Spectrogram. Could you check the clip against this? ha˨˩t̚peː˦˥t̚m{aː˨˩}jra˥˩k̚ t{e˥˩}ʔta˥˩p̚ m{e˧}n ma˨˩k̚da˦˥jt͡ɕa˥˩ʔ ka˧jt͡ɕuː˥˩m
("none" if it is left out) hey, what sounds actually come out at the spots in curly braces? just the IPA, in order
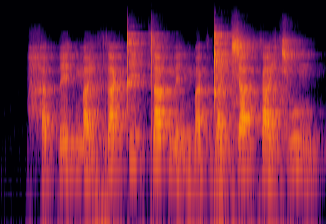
a˨˩, i˥˩, e˨˩

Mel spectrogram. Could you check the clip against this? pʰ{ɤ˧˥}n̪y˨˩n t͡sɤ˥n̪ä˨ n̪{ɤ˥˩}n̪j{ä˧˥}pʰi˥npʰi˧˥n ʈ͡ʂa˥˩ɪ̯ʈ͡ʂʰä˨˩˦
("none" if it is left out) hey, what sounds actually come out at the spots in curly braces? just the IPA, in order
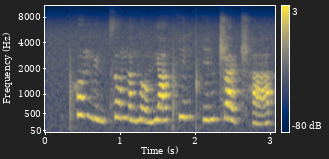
ɤ˥, ɤ˨˩, ä˧˥

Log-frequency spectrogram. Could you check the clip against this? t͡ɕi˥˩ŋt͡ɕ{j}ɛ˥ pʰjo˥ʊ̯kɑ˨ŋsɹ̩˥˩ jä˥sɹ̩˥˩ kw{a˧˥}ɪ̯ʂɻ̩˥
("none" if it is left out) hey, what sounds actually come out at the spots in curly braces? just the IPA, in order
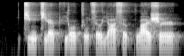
j, a˥

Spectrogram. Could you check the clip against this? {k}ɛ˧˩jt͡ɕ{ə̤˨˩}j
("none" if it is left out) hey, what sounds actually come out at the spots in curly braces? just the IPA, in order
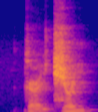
k, ə˧

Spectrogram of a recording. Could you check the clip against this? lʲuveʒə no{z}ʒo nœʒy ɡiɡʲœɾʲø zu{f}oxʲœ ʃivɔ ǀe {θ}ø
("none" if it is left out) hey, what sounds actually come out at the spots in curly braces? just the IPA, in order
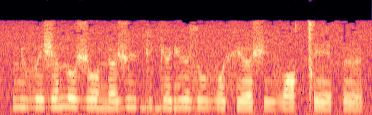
none, v, θ

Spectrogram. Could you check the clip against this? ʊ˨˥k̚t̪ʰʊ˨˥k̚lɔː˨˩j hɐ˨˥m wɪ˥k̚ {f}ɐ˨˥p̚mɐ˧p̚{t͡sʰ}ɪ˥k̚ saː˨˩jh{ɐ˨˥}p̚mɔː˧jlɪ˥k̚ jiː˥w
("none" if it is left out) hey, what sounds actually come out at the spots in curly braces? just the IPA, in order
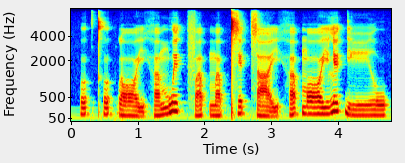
f, t͡s, ɐ˨˥

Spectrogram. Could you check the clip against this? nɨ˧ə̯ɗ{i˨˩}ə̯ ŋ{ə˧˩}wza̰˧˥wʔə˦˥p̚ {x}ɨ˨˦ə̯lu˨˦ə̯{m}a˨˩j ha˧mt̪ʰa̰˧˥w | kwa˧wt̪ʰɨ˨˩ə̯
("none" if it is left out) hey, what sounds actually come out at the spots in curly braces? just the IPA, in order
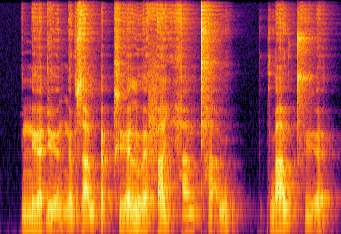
ɨ˨˩, ə˧˩, x, f

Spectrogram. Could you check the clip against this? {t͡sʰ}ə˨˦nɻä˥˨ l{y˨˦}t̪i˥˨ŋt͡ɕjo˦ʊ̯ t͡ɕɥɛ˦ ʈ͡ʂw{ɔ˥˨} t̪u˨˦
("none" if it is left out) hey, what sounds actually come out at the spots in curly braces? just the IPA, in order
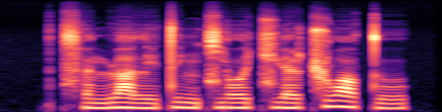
t͡sʰ, i˨˦, ɔ˥˨

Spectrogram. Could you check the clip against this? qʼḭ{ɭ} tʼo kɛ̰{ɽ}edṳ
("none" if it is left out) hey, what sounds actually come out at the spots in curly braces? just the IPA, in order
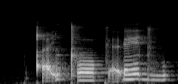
l, ɽ

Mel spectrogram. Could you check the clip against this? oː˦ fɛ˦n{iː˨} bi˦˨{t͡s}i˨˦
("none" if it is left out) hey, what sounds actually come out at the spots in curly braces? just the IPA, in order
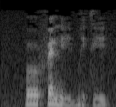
iː˨, t͡s

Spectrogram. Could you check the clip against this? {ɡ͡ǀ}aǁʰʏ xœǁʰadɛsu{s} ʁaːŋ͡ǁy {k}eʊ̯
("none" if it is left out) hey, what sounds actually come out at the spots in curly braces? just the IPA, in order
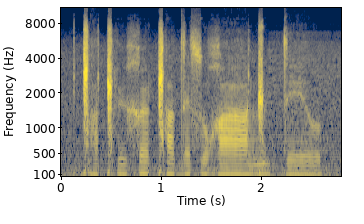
ɡ͡ǁ, none, t

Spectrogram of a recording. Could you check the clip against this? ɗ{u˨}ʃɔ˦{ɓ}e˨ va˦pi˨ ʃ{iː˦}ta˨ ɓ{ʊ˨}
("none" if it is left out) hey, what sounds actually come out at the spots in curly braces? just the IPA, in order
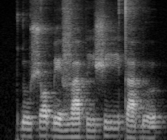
u˨, ɓ, iː˦, ʊ˨

